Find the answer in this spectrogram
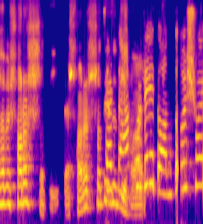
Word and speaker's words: সরস্বতী: হচ্ছে সরস্বতী স্যার উচ্চারণটা সরস্বতী হবে না হ্যাঁ উচ্চারণটা হবে সরস্বতী সরস্বতী হলে দন্তস ব ফলা হবে স্যার কোনটা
